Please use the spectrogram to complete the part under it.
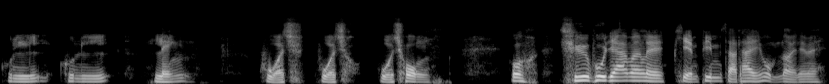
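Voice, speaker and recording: A man hosting a casual livestream, chatting and answering viewer comments in a relaxed, friendly way. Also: mid-range voice, normal speed, no echo, highs cut off. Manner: relaxed, chatty, ends phrases with polite particles. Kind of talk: casual livestream talk on health.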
